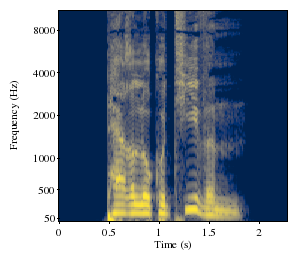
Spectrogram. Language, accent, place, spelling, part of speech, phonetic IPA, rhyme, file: German, Germany, Berlin, perlokutivem, adjective, [pɛʁlokuˈtiːvm̩], -iːvm̩, De-perlokutivem.ogg
- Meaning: strong dative masculine/neuter singular of perlokutiv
